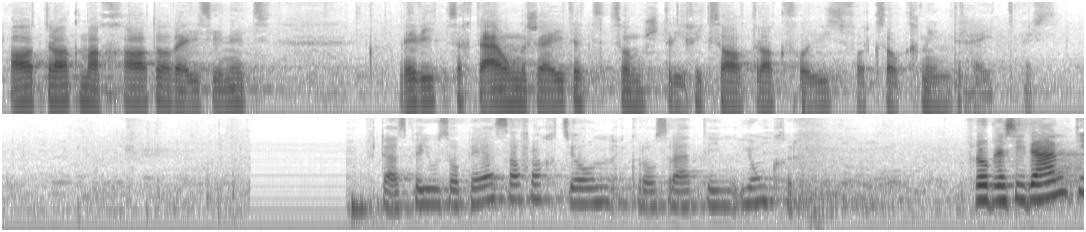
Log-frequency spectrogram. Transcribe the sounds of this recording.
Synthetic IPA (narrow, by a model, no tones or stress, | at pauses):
ʔɑːt̪ɾɑːɡmɑχɑd̪ɔʋɛɪsinɪd̥ | ʋʔeʋitsəχd̥̪æːʊŋəɾʃɛɪd̪ətt͡sʊmʃtɾiːχiksɑːt̪ɾɑːɡ̥fɔyːsfɔɾksɔkχmɪnd̪əɾɦɛɪtməs | fydæspʰeːusobeːɛsɑfɾɑkt͡sjoːnɡ̥ɾoːsɾæːtɪnjʊŋkʰəɾ | fɾowpɾɛsidænt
